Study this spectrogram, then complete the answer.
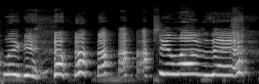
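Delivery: high squeal breaking into giggles; laughing delight. Real, not acted. Watching the dog love the plush, laughing squeal.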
